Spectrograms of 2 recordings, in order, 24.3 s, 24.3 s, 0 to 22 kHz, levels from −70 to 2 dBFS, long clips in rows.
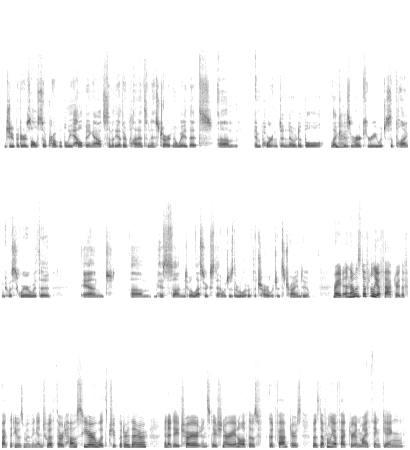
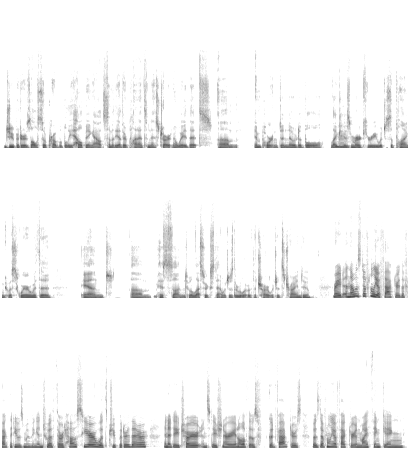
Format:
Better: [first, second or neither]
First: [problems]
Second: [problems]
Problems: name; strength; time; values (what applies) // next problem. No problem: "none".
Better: second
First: thin; somewhat; fading below 300 Hz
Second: none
